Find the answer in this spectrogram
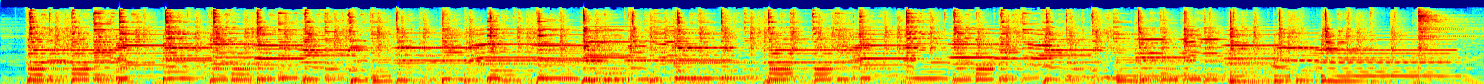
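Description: Instrumental break of a traditional English folk song, led by acoustic guitar playing a busy, rapid plucked accompaniment.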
